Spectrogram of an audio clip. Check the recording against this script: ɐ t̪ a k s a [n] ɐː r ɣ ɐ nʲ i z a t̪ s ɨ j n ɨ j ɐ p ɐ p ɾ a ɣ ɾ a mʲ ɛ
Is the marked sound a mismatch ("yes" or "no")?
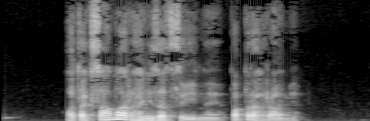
yes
